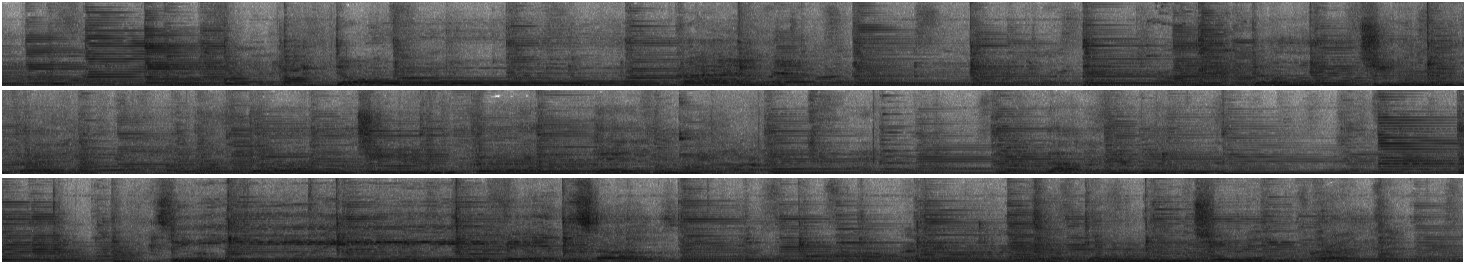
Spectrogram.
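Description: Live acoustic string band playing an instrumental passage in a bluegrass/country style: strummed acoustic guitar and plucked upright bass under a bending lead melody line.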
